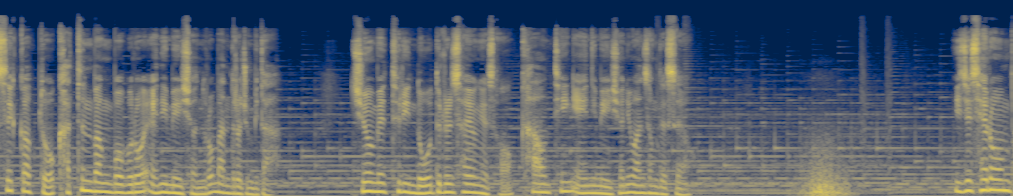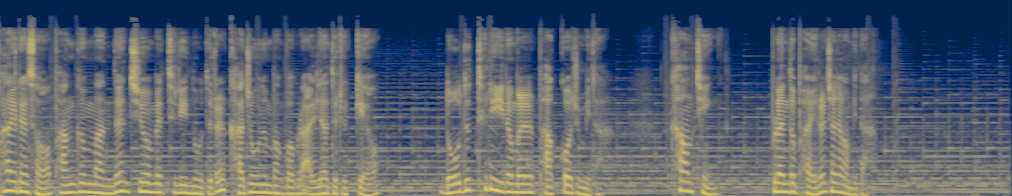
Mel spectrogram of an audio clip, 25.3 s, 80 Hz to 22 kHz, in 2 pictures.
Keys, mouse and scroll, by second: 0.0 click, 1.0-2.3 drag, 3.0 click, 3.5 click, 4.6-5.7 drag, 6.6 drag, 7.2-8.1 drag, 8.1 space, 10.8 middle click, 17.6 click, 18.5-20.9 drag, 23.5 click.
